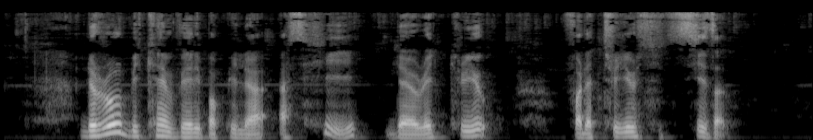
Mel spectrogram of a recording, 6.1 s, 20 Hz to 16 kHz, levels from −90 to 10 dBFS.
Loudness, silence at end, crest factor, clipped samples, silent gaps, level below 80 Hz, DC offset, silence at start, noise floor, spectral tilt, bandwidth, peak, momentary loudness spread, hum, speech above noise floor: -24 LUFS; 0.65 s; 22 dB; under 0.1%; none; -54 dBFS; under 0.1%; 0.6 s; -73 dBFS; -4.5 dB/octave; 12 kHz; -2 dBFS; 14 LU; none; 50 dB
